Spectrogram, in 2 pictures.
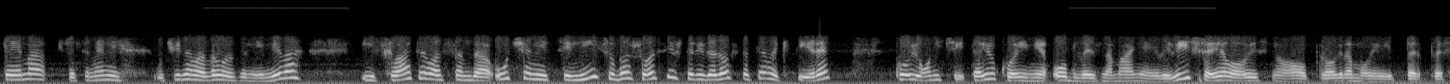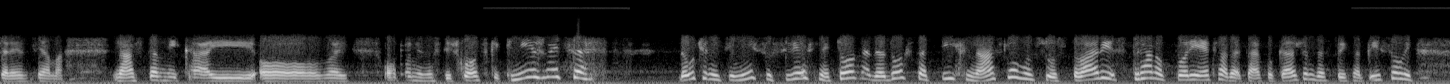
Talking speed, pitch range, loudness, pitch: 130 wpm, 155-245 Hz, -19 LUFS, 200 Hz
